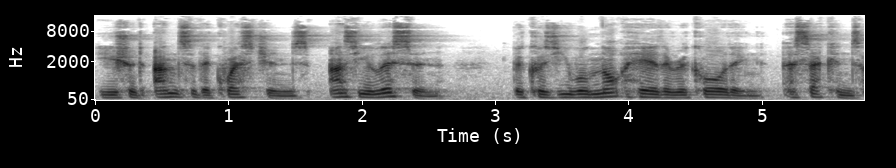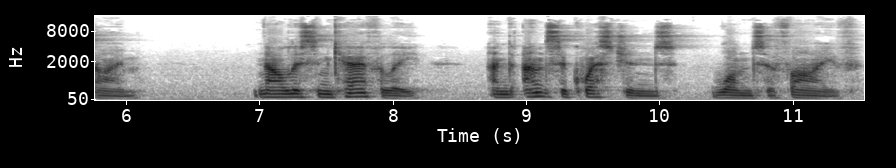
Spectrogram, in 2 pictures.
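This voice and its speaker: A man reading formal scripted test instructions as an exam announcer, in a measured, instructional way. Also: medium pitch, bright, forceful tone, rough recording.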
